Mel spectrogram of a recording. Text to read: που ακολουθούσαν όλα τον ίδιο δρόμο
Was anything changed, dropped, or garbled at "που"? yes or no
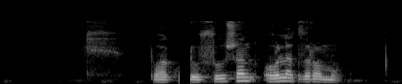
no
